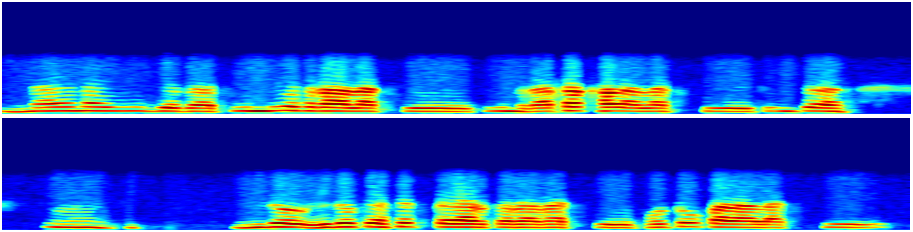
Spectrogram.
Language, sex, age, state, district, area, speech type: Marathi, female, 30-45, Maharashtra, Washim, rural, conversation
